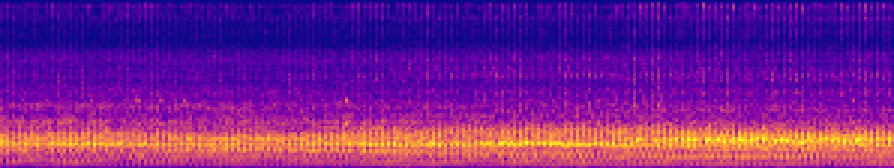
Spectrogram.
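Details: Engine with two odd noises, a rough uneven rattle and a faint midrange hum rising slightly; owner suspects the turbo and the AC, unconfirmed, with recent spark blowout under hard throttle, plugs due for re-gapping, no codes stored or pending.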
